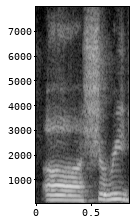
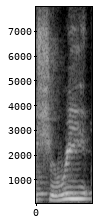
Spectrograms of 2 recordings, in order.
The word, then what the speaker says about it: Sheri: Okay, so it's Sheri. I've been saying it wrong. Why didn't you tell me I'm saying it wrong? I mean, it's really a hyphen over one of those accents over the I.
